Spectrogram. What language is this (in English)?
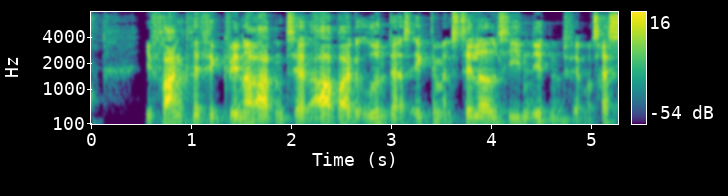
Danish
